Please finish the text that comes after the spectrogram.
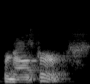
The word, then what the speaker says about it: URP: So we called it an ERP switch because URP is pronounced ERP.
